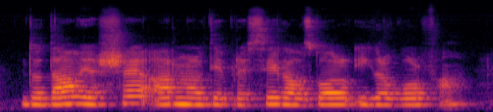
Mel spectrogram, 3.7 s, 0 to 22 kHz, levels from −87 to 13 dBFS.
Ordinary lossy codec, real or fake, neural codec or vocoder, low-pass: none; real; none; 19.8 kHz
